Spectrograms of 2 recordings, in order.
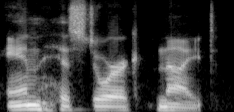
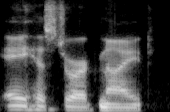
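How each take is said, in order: First: "An" held out slowly before "historic"; deliberate, slow "An historic night"; stress on AN. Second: "a" said as the letter name AY; deliberate "a historic night" with long A; full "a" before historic. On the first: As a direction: lean on the word AN. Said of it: "I said, I said". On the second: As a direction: stress the article A, pronounced ay. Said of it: "I think it would be". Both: Shown as a demonstration.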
